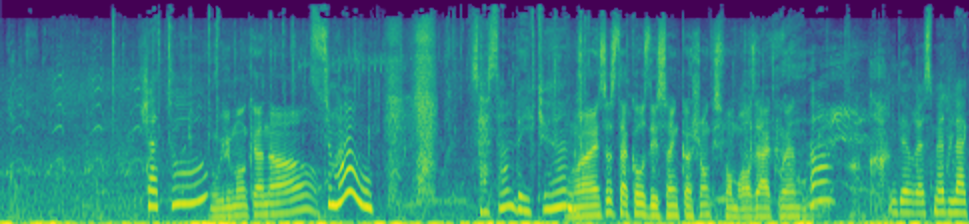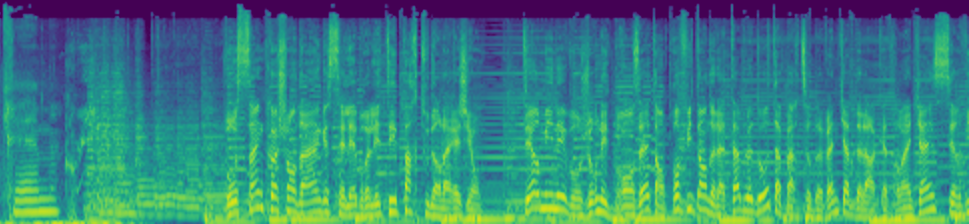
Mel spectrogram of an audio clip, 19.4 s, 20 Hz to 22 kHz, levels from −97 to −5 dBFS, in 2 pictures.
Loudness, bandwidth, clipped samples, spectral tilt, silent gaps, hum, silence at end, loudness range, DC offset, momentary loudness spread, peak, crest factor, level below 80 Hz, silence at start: -17 LUFS; over 20 kHz; under 0.1%; -4.5 dB/octave; none; none; 0 s; 3 LU; under 0.1%; 10 LU; -2 dBFS; 12 dB; -28 dBFS; 0 s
